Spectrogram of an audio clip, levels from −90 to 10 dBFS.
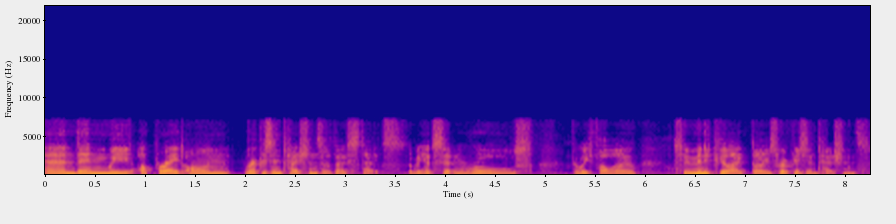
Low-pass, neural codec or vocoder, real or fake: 7.2 kHz; codec, 32 kHz, 1.9 kbps, SNAC; fake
